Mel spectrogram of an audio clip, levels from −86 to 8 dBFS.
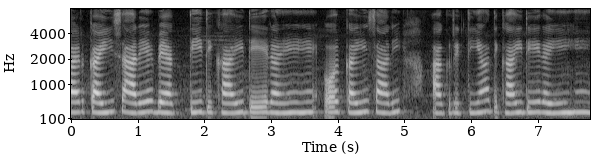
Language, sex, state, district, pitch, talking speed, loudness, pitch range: Hindi, female, Bihar, Araria, 265 Hz, 125 wpm, -18 LUFS, 255-275 Hz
